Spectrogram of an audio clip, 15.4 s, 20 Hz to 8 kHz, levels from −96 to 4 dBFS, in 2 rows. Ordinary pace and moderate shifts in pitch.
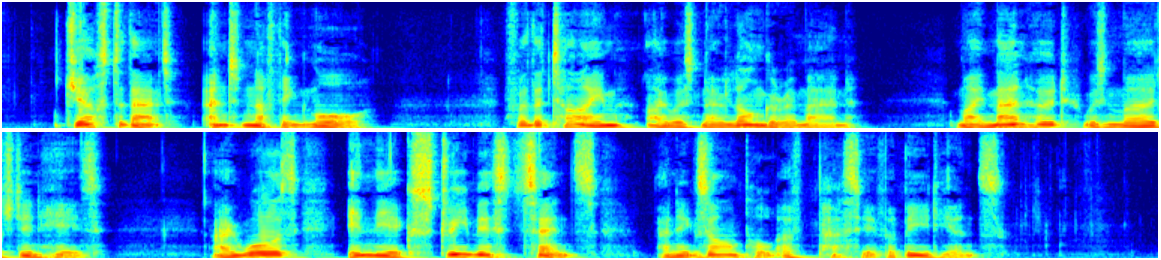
No: slow, 120 wpm; average, 3.9 semitones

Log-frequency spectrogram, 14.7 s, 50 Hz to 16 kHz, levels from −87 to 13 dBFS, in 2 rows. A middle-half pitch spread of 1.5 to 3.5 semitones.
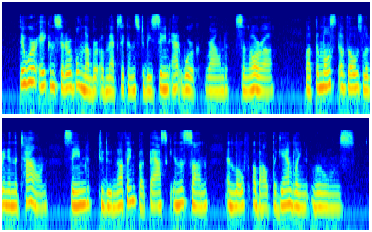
Yes: narrow, 2.6 semitones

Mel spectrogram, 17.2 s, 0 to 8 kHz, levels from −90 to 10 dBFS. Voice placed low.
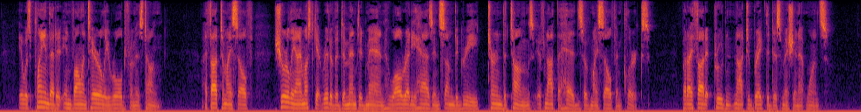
Yes: low, 105 Hz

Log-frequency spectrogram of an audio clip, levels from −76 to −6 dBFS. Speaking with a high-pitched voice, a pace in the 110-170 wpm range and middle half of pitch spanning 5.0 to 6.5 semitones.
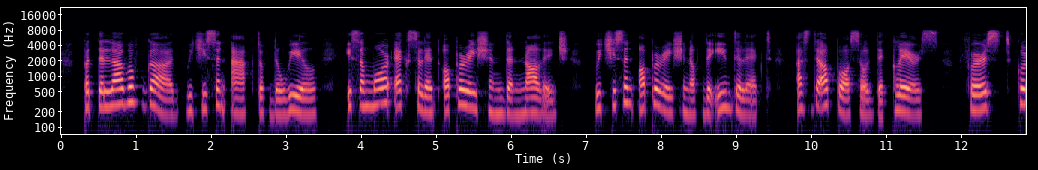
Yes: high, 220 Hz; average, 150 wpm; wide, 5.5 semitones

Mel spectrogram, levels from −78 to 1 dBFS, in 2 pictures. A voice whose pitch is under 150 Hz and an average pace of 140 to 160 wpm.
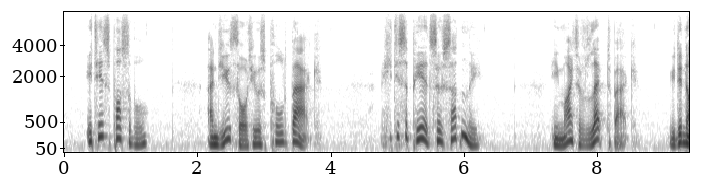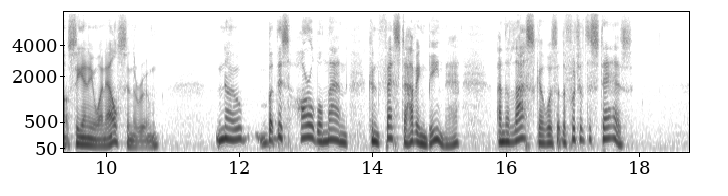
Yes: medium, 140 Hz; average, 155 wpm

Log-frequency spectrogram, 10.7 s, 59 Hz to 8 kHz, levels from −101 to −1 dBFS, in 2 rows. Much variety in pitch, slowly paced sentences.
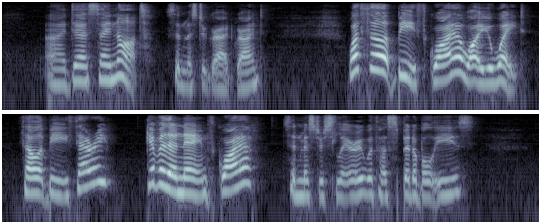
No: wide, 5.9 semitones; average, 170 wpm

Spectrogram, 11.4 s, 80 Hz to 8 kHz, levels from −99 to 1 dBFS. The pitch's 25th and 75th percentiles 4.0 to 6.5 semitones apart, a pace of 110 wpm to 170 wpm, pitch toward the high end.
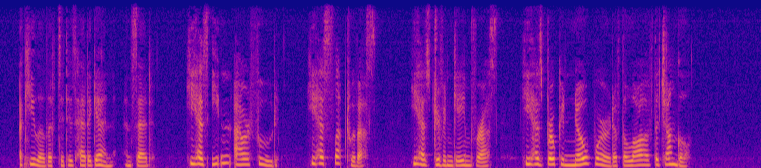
No: average, 4.5 semitones; average, 180 wpm; high, 235 Hz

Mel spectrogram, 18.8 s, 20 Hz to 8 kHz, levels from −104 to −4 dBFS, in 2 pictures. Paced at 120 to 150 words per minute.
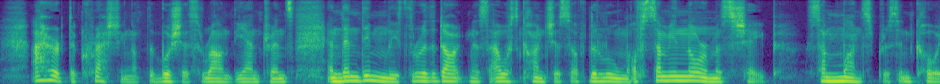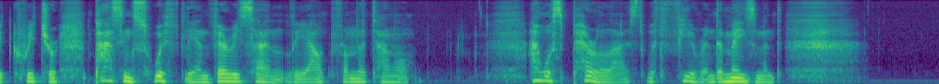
Yes: average, 145 wpm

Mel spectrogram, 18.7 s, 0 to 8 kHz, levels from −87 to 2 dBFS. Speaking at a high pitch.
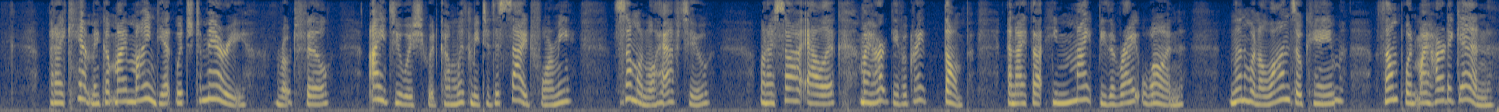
Yes: very high, 260 Hz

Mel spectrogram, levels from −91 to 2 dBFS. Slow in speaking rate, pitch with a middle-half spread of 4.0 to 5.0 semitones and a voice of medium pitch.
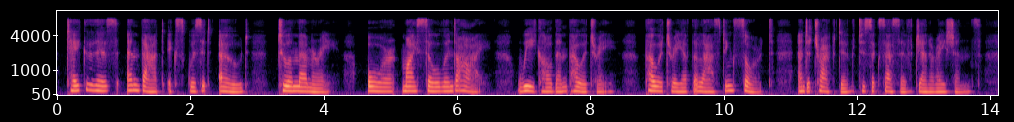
No: slow, 120 wpm; average, 3.1 semitones; medium, 165 Hz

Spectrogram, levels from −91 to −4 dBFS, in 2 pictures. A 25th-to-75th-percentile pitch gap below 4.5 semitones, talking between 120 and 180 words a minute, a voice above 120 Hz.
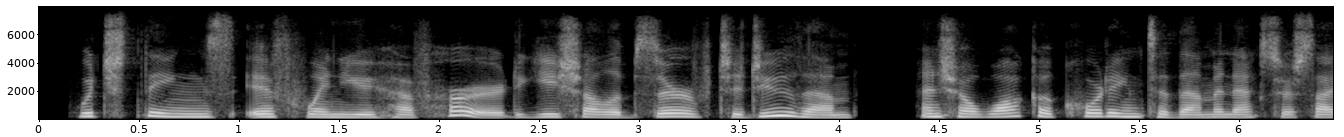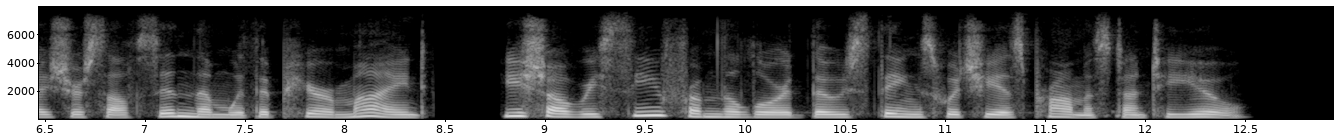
No: average, 3.3 semitones; average, 200 wpm; medium, 185 Hz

